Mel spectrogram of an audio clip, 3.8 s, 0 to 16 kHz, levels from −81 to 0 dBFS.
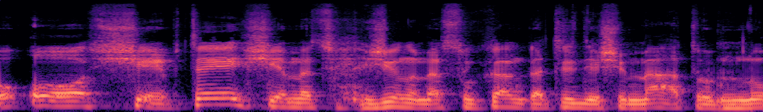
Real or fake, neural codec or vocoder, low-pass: real; none; 14.4 kHz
